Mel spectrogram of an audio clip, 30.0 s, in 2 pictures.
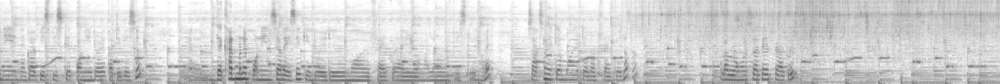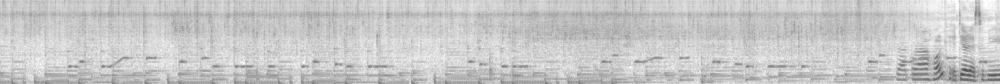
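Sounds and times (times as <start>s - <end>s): music playing: 0.0s - 30.0s
food sizzling in hot oil: 8.0s - 30.0s.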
